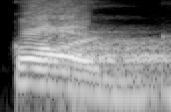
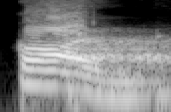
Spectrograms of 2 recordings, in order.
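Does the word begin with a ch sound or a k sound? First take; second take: k; k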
